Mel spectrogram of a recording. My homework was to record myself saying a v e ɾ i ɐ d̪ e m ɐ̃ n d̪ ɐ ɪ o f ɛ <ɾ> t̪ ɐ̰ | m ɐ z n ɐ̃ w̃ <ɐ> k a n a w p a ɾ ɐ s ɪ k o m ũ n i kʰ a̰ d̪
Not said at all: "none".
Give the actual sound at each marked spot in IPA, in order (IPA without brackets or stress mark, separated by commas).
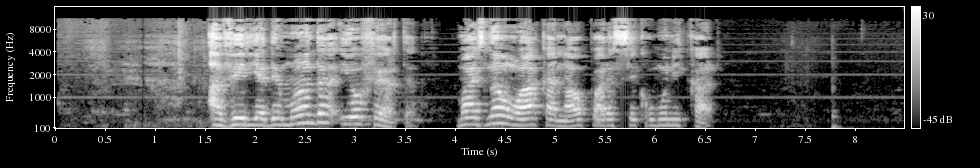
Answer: ɾ, a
